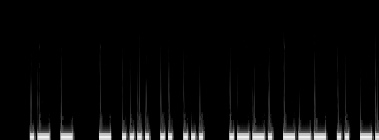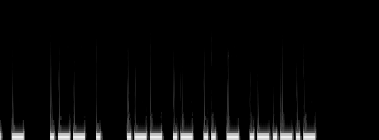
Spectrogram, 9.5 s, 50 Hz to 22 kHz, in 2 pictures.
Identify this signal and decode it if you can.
Morse code, heard as a keyed tone, about 25 wpm, 700 Hz. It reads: AT THIS POINT WE WAIT.
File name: practice / 25wpm / Sentences with 3-Word Phrases - 25wpm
